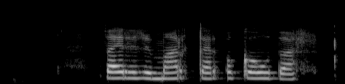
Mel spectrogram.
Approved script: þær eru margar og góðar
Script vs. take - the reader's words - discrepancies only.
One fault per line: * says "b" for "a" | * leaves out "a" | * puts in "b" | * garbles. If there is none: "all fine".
all fine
